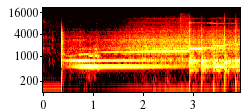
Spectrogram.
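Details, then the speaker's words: Sparton 931 tube radio after recapping: sharp tap sets off a steady microphonic ringing tone, further taps jolt the pitch; won't tune below about 850 and oscillates depending on volume, possibly due to new caps near the coils. "can hear the microphonic whenever something touches it dead silent when they got the volume up all the way"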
